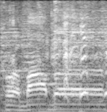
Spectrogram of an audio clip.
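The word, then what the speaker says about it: Carrabba's: chop it up pretty good you know Kaba kababa Kura it's a really easy name to pronounce it's Kaba come to kabas for dinner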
